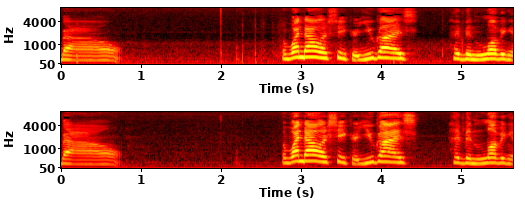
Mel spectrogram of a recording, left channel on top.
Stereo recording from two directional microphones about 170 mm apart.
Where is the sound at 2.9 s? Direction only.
10° right (ahead or behind).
